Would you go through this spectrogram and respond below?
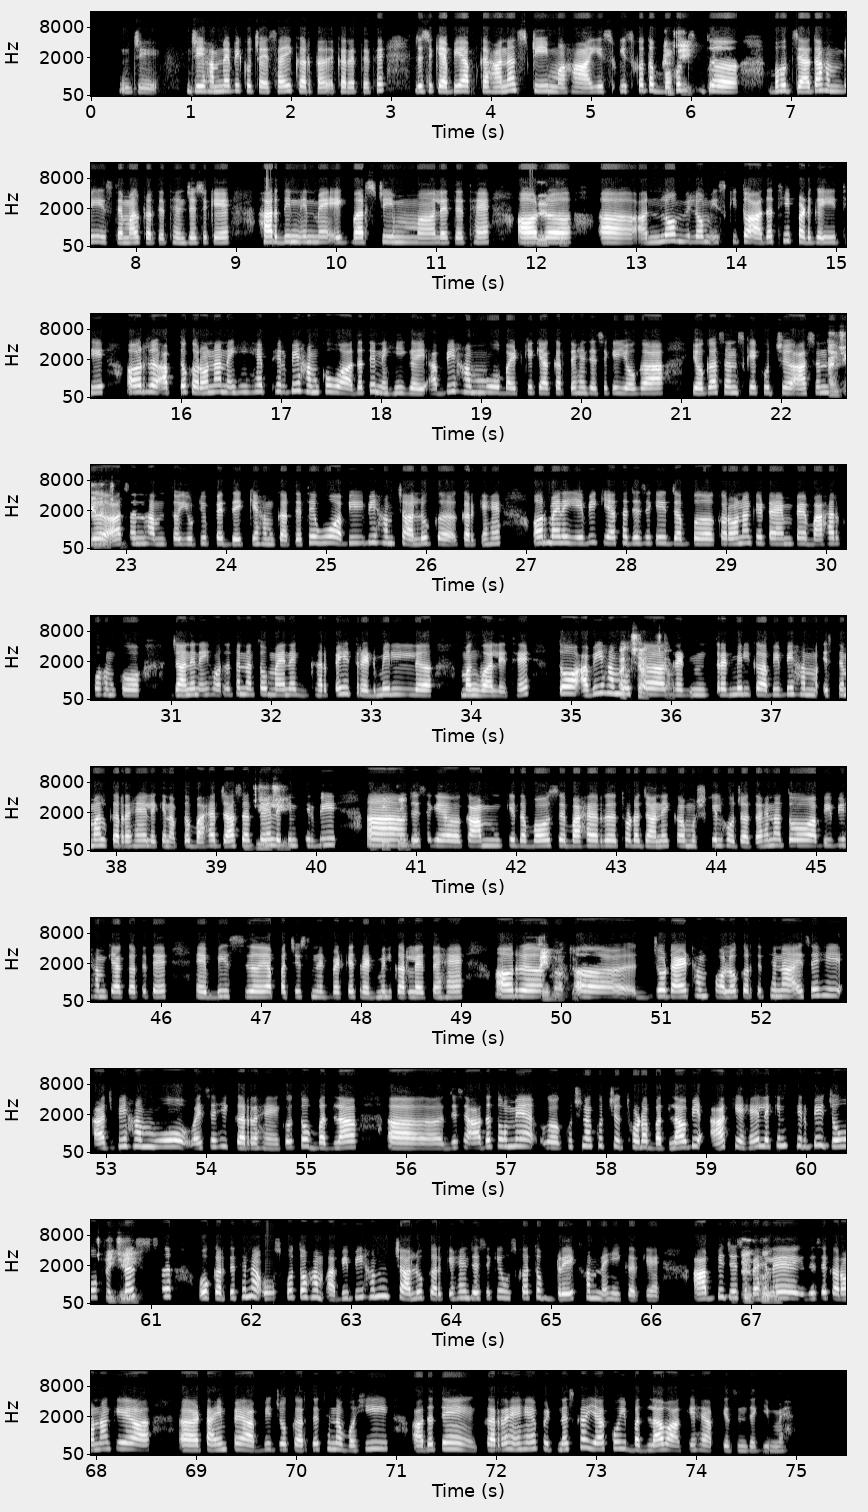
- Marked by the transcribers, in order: in English: "स्टीम"; in English: "स्टीम"; in English: "योगासन्स"; in English: "टाइम"; in English: "डाइट"; in English: "फ़ॉलो"; in English: "फ़िटनेस"; in English: "ब्रेक"; in English: "टाइम"; in English: "फ़िटनेस"; other background noise
- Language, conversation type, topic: Hindi, unstructured, क्या कोरोना के बाद आपकी फिटनेस दिनचर्या में कोई बदलाव आया है?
